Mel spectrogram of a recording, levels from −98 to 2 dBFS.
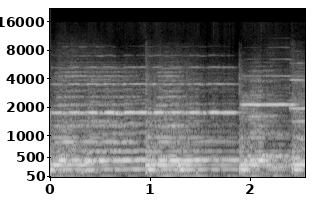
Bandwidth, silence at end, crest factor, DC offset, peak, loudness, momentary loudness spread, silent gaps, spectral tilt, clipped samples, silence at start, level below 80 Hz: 9.2 kHz; 0 s; 12 dB; under 0.1%; -6 dBFS; -17 LUFS; 3 LU; none; -6.5 dB/octave; under 0.1%; 0 s; -40 dBFS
